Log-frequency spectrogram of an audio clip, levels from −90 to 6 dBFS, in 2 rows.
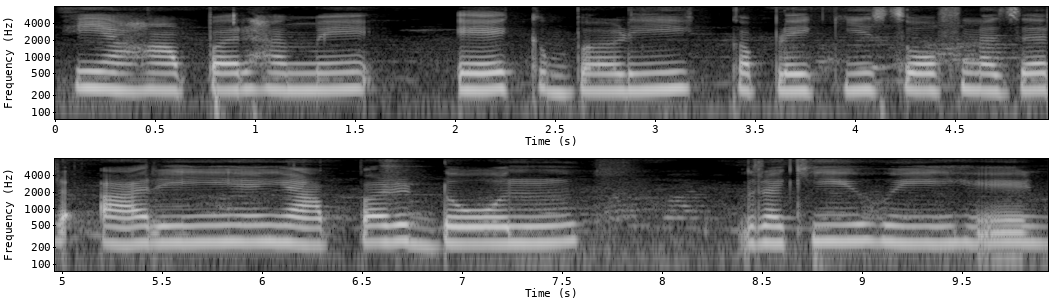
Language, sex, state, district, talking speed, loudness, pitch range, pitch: Hindi, female, Bihar, Gaya, 110 wpm, -22 LUFS, 240-255 Hz, 250 Hz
